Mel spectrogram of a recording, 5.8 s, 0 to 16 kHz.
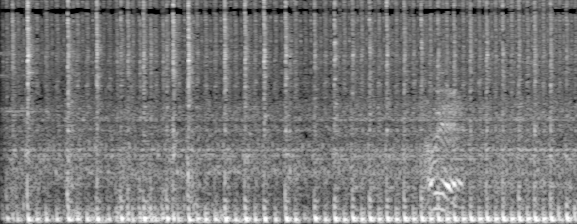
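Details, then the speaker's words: New garage-sale Predator 212 single-cylinder engine in a free go kart, first ever start with its first fuel: quick, steady putter settling into an even idle, no misses or knocks; running normally, clutch not catching. "The garage sale engine runs. So I'm just gonna let it do a couple heat cycles and everything."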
